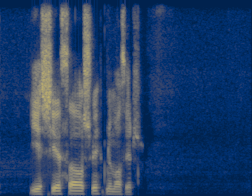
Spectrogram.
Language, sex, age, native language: Icelandic, male, 20-29, Icelandic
